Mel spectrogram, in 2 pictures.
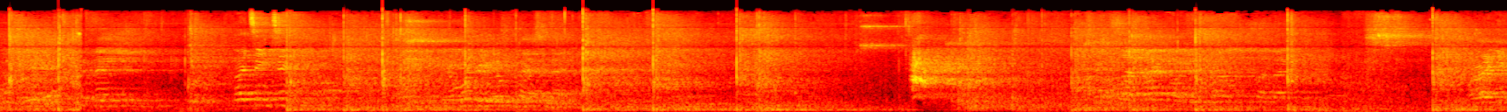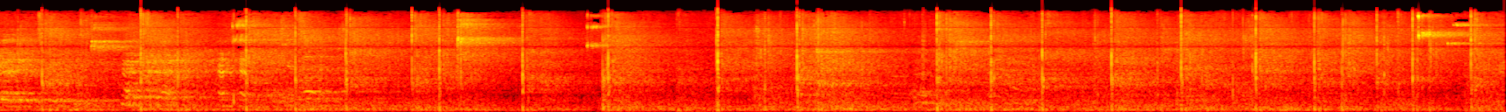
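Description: A basketball bouncing and being dribbled on an indoor gym floor, in repeated sharp knocks, under indistinct shouting and chatter from the players.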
